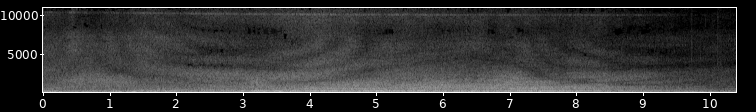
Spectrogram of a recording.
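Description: Highway traffic passing, with a heavy truck going by: a steady engine hum over tyre and road noise that swells and dies away near the end.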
